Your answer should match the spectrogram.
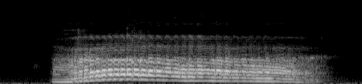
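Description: A single drawn-out, low growl lasts nearly three seconds, loud and steady, its rumbling pitch sagging slightly before it cuts off. No one speaks.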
